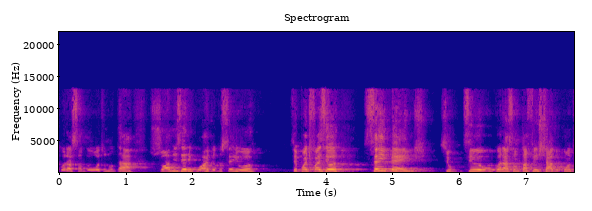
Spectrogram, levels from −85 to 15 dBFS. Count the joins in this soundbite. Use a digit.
1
